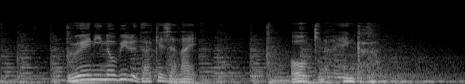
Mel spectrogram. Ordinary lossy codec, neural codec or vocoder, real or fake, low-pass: none; none; real; 7.2 kHz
